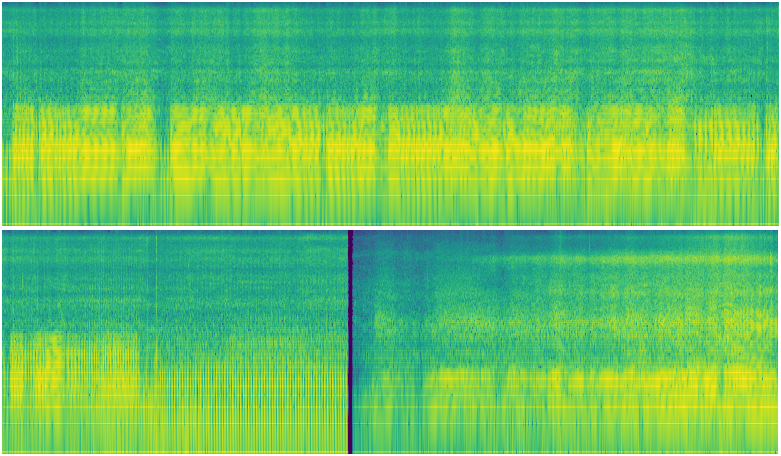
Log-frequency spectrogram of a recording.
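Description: Yamaha enduro dirt bike engine ridden hard on a rough trail, its revs rising and falling constantly with the throttle, then held steadier for a few seconds. After an abrupt cut about two-thirds in, another dirt bike's engine is heard more faintly and grows louder toward the end.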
